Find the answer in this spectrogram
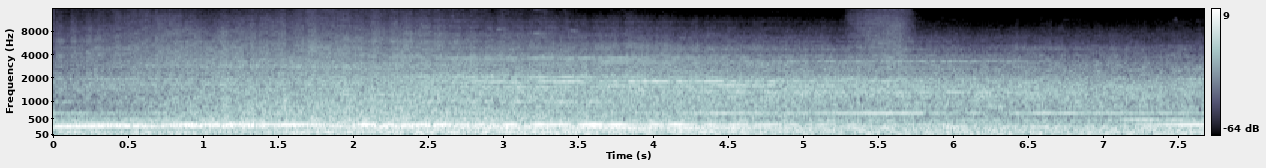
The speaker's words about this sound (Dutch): De rabbijn wijst alleen maar in de verte naar een trein die daar rijdt.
